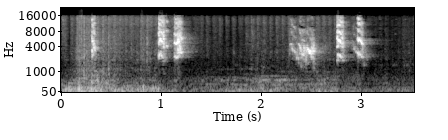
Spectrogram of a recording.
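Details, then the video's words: Pet budgies chirping in short scratchy doublets, bright high-pitched clicks and squeaks in two clusters separated by a second of near quiet. "Cute Budgies Chirping Sounds"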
